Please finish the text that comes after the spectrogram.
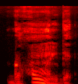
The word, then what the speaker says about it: grande: في المؤنث تقول البنت Je suis grande. Je suis grande. نضيف أ فتنطق د في المؤنث.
